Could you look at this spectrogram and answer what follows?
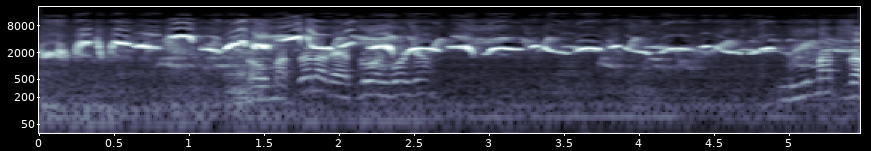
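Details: Chinese hwamei kept as a cage bird, singing rich looping whistles that rise and fall in quick succession, with a brief stretch of speech mixed in.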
